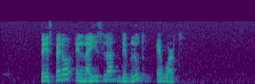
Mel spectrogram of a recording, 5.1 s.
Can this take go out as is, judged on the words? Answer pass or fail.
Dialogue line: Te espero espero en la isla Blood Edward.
fail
